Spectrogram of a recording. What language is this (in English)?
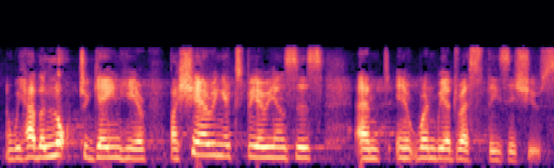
English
